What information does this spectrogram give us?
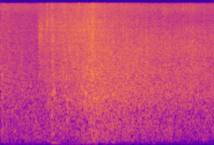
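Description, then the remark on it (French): Big ocean waves crash onto the shore in a steady, broad roar of surf, swelling slightly midway, with no voices present. “Impressionnée par les immenses vagues, Carmela hésite à entrer dans l'eau.”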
